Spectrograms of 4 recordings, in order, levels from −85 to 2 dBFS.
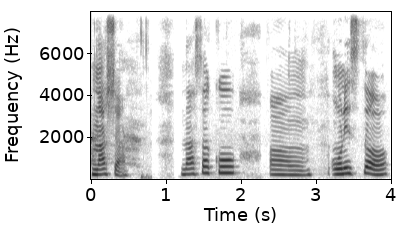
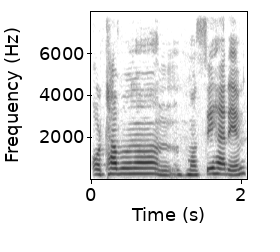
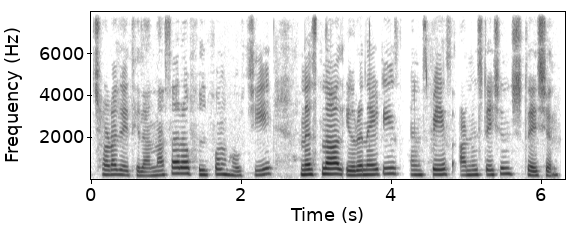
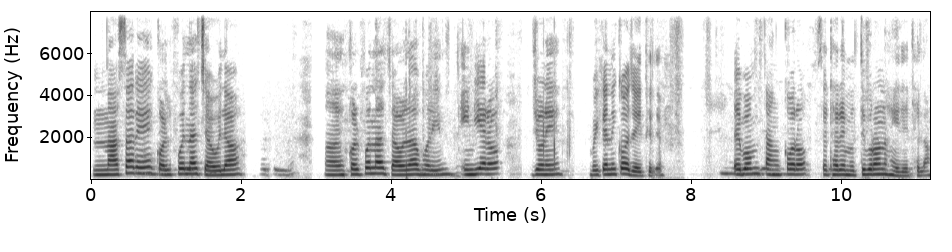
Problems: none marked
